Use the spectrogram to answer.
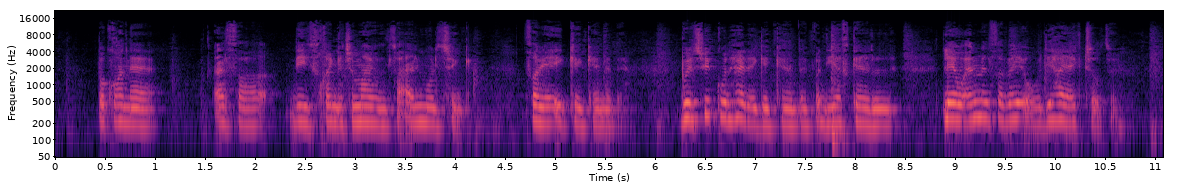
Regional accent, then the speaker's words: Iraq; Danish is a second language; now in Copenhagen, Denmark; Landet? Irak. Ja, Irak. Og så bor jeg her for 12 år siden eller 13 år siden. Jeg kom med mine forældre.

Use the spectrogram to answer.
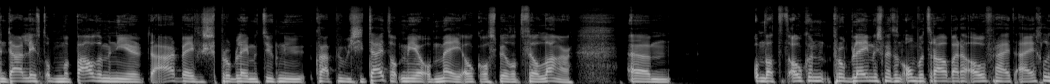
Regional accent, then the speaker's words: Overijssel, Netherlands; Ik ben import, ik woon in de stad, ik ben in Overijssel opgegroeid.

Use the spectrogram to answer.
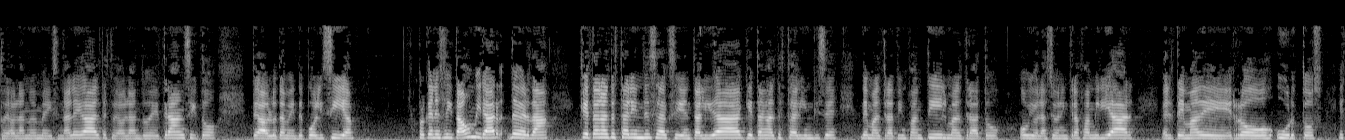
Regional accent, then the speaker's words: Santa Marta, Magdalena, Colombia; Yo soy Samaria.

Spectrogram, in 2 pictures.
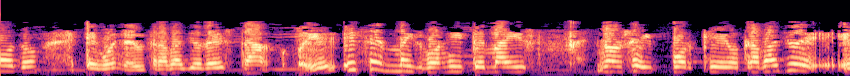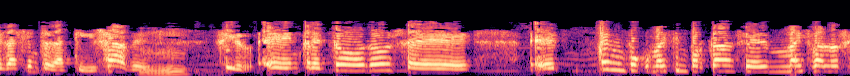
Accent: Lira, Galicia, Spain; eu son de Lira

